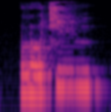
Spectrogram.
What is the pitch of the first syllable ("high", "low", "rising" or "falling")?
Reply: rising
